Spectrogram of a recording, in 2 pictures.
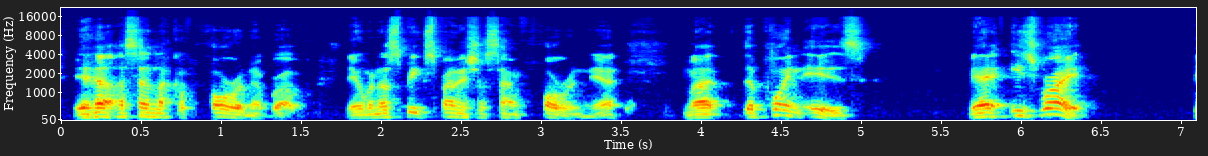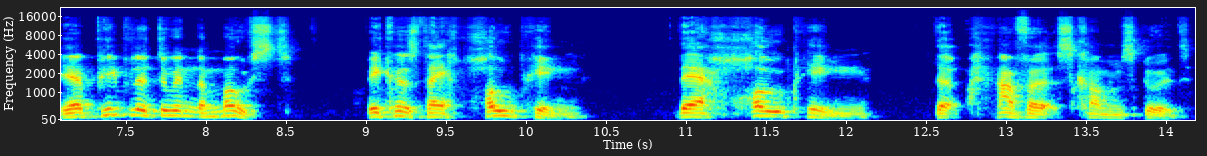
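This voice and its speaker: Lively, teasing man, pitch all over. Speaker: football panel host. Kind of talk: casual banter on a fan panel.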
